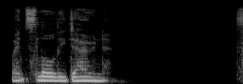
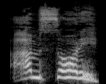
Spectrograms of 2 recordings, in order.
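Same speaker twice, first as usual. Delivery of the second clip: anguished; 9 semitones higher, 5 dB louder than usual. Acted. Anguished apology in dream.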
